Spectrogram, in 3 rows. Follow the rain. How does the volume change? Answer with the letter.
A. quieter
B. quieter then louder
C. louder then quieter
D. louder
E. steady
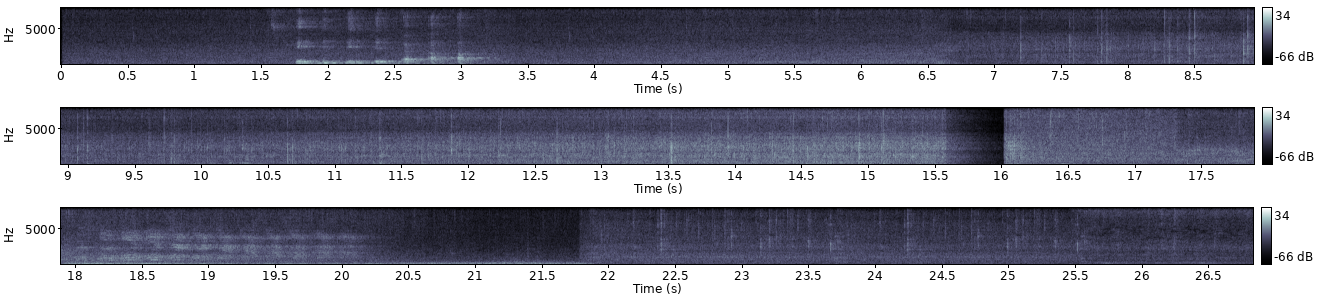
C.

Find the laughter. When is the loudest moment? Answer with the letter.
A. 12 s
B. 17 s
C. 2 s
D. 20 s
C.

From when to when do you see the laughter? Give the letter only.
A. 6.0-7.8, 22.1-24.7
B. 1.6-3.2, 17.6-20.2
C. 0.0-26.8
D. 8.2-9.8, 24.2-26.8
B.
